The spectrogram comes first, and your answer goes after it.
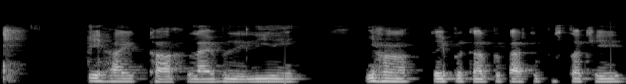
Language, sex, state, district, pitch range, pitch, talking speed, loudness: Chhattisgarhi, male, Chhattisgarh, Jashpur, 130-135 Hz, 135 Hz, 125 wpm, -22 LUFS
